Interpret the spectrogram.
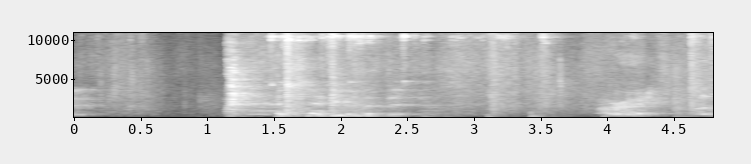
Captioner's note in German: Lachen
